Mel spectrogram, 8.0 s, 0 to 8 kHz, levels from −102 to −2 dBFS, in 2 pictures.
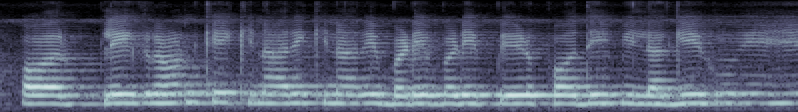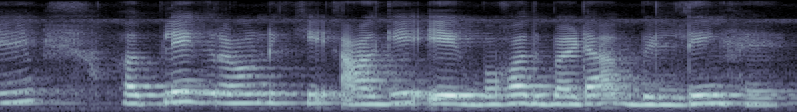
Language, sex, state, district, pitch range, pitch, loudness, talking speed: Bhojpuri, female, Uttar Pradesh, Gorakhpur, 225-245 Hz, 235 Hz, -24 LUFS, 165 wpm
